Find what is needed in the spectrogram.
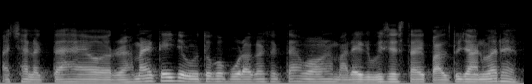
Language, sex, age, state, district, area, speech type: Hindi, male, 30-45, Uttar Pradesh, Lucknow, rural, spontaneous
